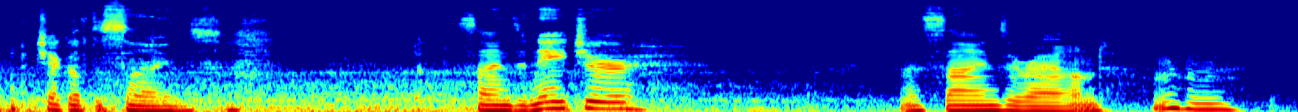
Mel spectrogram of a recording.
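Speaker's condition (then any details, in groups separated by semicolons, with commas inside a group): No condition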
